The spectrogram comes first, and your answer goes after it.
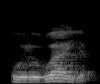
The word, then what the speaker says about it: Uruguay: U, Uruguay. Le U en espagnol se pronuncia U. ¿Vale? U no existe en espagnol. Le U français n'existe pas du tout en espagnol. Dès que vous voyez un U en espagnol, c'est comme si c'était OU.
